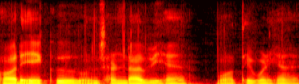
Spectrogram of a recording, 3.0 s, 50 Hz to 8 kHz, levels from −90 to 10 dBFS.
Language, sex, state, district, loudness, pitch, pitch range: Hindi, male, Chhattisgarh, Kabirdham, -18 LUFS, 100 Hz, 95-100 Hz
